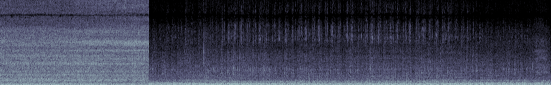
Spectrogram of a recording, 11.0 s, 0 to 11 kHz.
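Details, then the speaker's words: Early-1960s Ford F100 unibody shortbed V8 idling after 25+ years abandoned, burning off rat's nest debris; steady even low rumble with no knocks or misses, clearing up nicely, healthy idle. "this thing sounds good clearing up really nicely the thing was left for dead but we all know it it's just a hibernation"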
